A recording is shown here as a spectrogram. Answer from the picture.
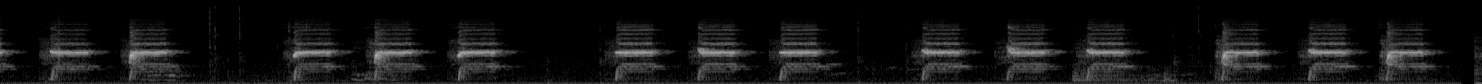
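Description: Synthesized speech-like syllables played as ABX trials: five sets of three short buzzy syllables, about 0.7 s apart within a set, with a pause of about a second between sets.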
